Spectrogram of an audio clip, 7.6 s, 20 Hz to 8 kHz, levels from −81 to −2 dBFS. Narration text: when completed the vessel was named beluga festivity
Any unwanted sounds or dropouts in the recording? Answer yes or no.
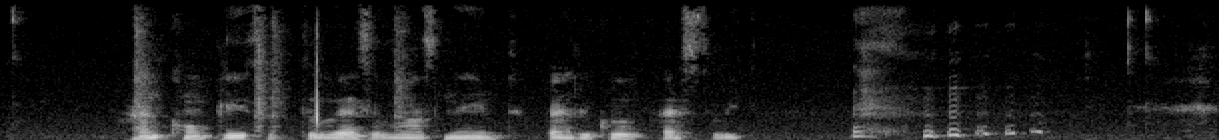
yes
